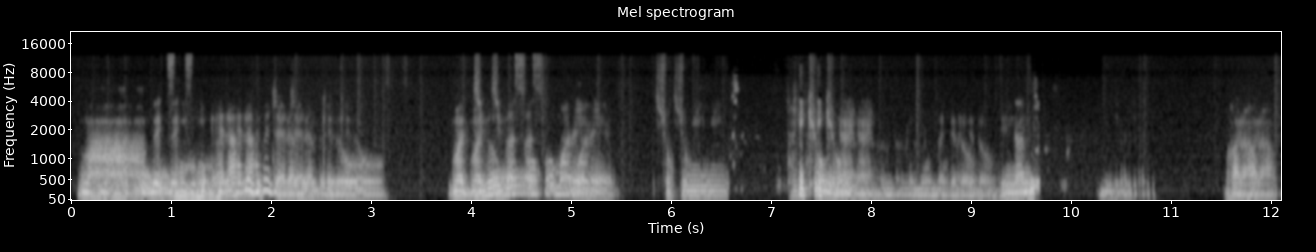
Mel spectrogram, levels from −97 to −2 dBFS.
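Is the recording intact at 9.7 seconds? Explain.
No. At 9.7 seconds the speech falls inside a stretch of speech suppressed in double talk, running from 9.6 to 10.33 s. The talker's level collapses by roughly 40 dB at its deepest, with the voice dipping and breaking up for about 0.7 s. The likely cause is an echo canceller that heard both sides talking at once. Unable to separate the local talker from the loudspeaker echo, it turned everything down together.

At the start of that dip, from 9.62 to 9.68 s, a brief scrap of the other side's voice leaks through. It sits around 25 dB below the talker and is short. It is likely loudspeaker playback of the far end that the echo canceller failed to remove fully from the microphone, so a fragment of the remote voice slips into the captured signal just as suppression begins.

Underlying this moment, as across the whole recording, is a doubled audio track. 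A second full-band copy trails the original by around 200 ms at roughly 5 dB lower. It has no reverberant tail or room colour, just a dry repeat of the same sound. That points to the audio likely being captured twice, once through a slower path, and mixed back together out of step.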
